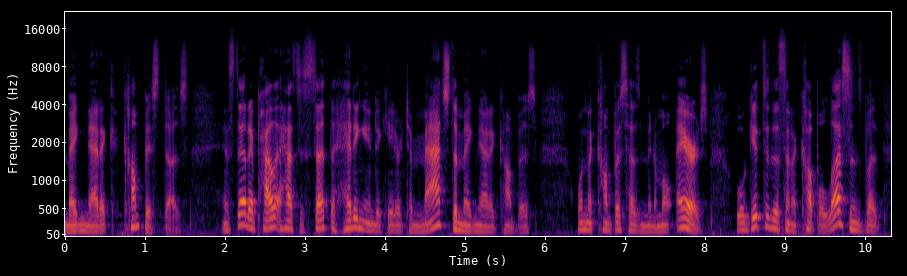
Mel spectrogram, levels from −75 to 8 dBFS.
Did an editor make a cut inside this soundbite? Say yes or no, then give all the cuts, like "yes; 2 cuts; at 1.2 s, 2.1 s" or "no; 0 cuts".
no; 0 cuts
